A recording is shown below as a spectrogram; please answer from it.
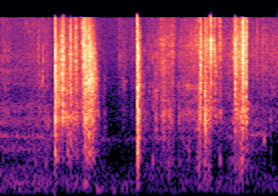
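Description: Short crunching rustles and a sharp click from handling the plastic media baskets and foam sponge of a canister filter as they are fitted together.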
